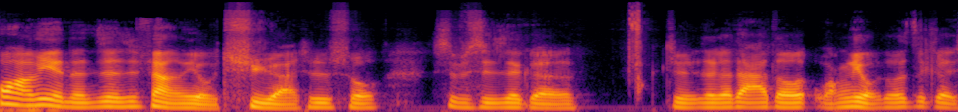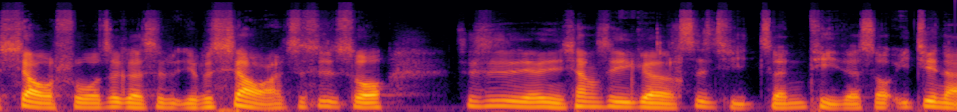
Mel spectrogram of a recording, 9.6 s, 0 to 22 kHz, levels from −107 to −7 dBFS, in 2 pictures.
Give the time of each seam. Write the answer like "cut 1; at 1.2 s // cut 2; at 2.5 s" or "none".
cut 1; at 8.2 s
